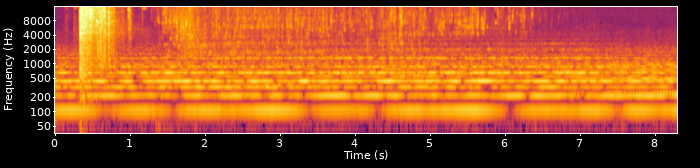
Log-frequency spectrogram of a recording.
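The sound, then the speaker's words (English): A glass bottle of expensive perfume smashes in one sharp burst near the start, followed by faint pouring and dripping as the perfume is poured over a man's head, running down his arms and legs and pooling at his feet, over a steady, low droning hum. No one speaks. “She broke the bottle and poured it out on his head. It ran down his arms and legs until it pooled at his feet.”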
